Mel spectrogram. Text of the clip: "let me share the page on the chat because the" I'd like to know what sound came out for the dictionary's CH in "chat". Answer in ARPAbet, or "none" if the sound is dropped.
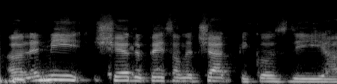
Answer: CH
